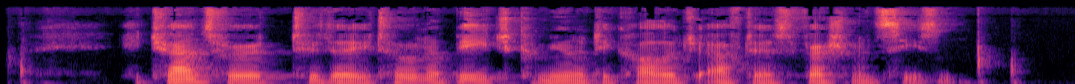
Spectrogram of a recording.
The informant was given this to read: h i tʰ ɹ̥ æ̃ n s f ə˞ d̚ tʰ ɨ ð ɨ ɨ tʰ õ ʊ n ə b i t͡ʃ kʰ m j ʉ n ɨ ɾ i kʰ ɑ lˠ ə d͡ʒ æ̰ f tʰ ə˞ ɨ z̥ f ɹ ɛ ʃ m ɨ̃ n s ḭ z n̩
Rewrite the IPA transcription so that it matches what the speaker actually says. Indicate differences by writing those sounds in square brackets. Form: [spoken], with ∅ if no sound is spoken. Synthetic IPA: h i tʰ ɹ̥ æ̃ n s f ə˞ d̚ tʰ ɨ ð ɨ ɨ tʰ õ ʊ n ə b i t͡ʃ kʰ m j ʉ n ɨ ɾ i kʰ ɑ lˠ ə d͡ʒ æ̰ f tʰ ə˞ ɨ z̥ f ɹ ɛ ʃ m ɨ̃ n s ḭ z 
